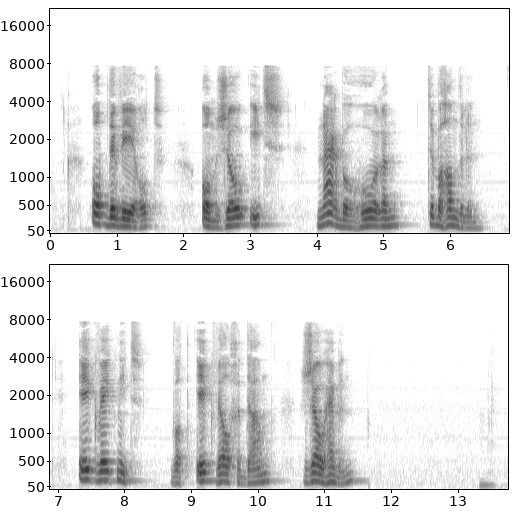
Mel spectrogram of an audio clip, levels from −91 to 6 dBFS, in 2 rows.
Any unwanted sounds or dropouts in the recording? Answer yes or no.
no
